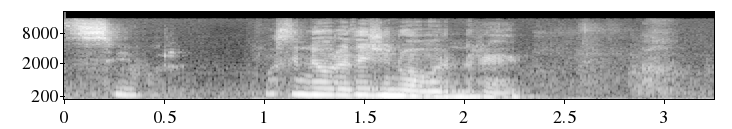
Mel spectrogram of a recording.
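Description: A woman speaks firmly, close by.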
